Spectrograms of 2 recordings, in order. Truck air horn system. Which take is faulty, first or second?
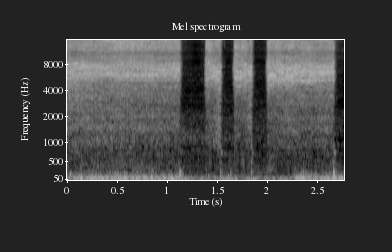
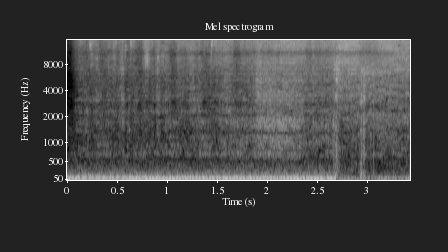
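first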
